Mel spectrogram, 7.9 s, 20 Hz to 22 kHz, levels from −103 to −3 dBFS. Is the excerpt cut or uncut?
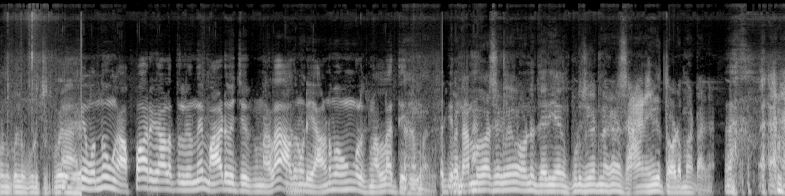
cut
